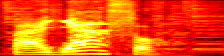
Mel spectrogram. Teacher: El acento está en ya, así que ya es la sílaba tónica y pa y so son sílabas átonas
